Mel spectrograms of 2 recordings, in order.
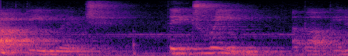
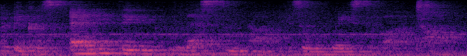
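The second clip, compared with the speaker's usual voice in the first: quiet parting jab; 4 semitones lower, 14 dB quieter than usual. Acted. Lawyer to opposing side after rejecting their offer, quiet parting jab. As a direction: drop to a much softer voice, understated and pointed.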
